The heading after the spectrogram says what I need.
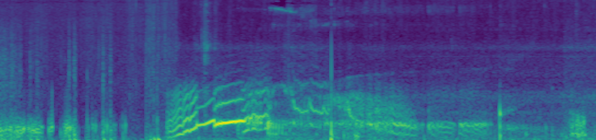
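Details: Long, loud, rising and falling gurgling rumble with bubbly pops from a girl who is hungry while dieting, in a staged scene; normal gut sounds; stomach growling.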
